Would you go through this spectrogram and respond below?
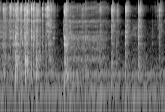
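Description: Eggs with fresh herbs such as dill whisked in a bowl for an omelet, a fork clinking and scraping against the dish in quick, uneven taps over a steady low kitchen hum, close and fairly loud.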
